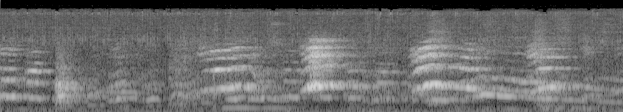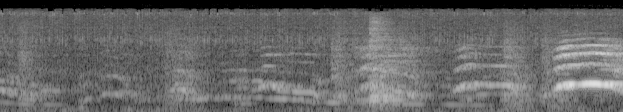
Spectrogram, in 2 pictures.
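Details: Several sled dogs at feeding time in a kitchen, waiting for gruel and calling loudly: overlapping high whines, yips and wavering howl-like cries throughout, one dog after another, over faint background music.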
